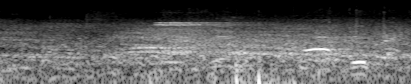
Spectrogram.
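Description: Voices of many people chattering in a large hall, with a few dull thuds a little past halfway.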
